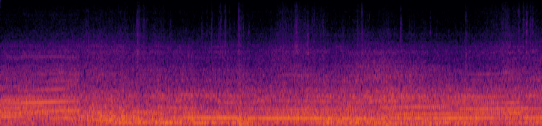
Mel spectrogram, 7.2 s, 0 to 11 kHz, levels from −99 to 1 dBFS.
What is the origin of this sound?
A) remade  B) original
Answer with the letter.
B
